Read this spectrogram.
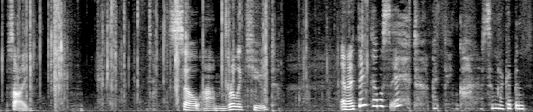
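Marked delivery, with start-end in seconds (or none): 5.1-7.9 breathy whispered aside; whispering. Real, not acted. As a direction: drop to a whisper. Sudden aside while wrapping up.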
